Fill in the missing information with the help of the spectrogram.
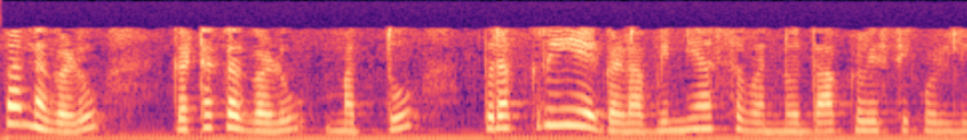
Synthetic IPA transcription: pɐnɐɡɐɭu | ɡ̥ʱɐʈɐkɐɡɐɭu | mɐt̪ːu | pɾɐkɾijɛɡɐɭɐʋinjaːsɐʋɐnːud̪aːkʰɐlisikoɭːi

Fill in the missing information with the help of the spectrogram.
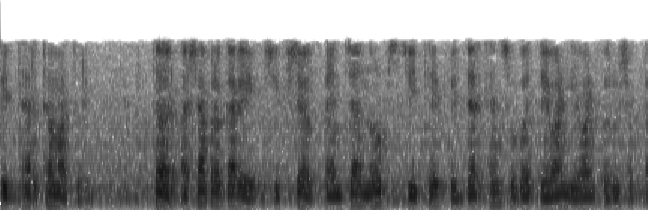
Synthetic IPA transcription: id̪jaɾt̪ʰəmat̪ulḭ | t̪əɾə̰ɕapɾəkaɾeɕikʂək̚t̪jaɲt͡ɕjanoʈst͡ɕiːt̪ʰeʈʋid̪jaɾt̪ʰjãnsubət̪̚d̪eʋaɳɡ̪ʱeʋaɳkəɾuːɕək̚t̪a

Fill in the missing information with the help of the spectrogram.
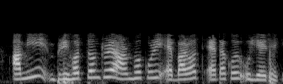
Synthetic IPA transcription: amibɹiɦɔtːɔmtɔɹɛaɹɔmbʱɔkoɹiʔɛbaɹɔtʰɛtakojʔulijajtʰaki

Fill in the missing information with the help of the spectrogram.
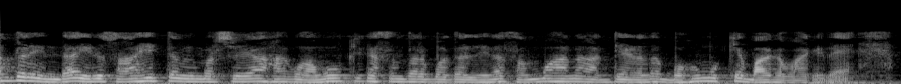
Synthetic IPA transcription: d̪ːɐɾind̪ɐid̪usaːɦit̪jɐʋimɐɾʂɐjɐɦaːɡuɐmuːkikɐsɐnd̪ɐɾbʱɐd̪ɐlːinɐsɐmʋɐɦɐnɐːd̪ʱjɐɳɐd̪ɐbɐɦumukʰjɐbʱaːɡɐʋa̰ːɡḭd̪ḛ

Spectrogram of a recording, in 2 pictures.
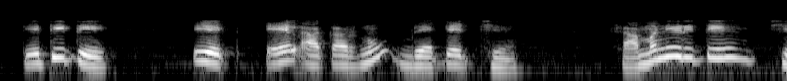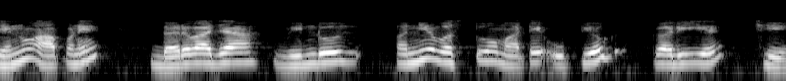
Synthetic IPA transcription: t̪et̪ʰit̪eː | k | elʔa̰kaɾnũbɾɛkeʈ̚t͡ʃʰe | samanjəɾit̪ed͡ʒɛnũapɳe | d̪əɾʋad͡ʒaʋiɳɖoz | ənjəʋəst̪uomaʈeʔupjoɡkəɾie | t͡ʃʰe

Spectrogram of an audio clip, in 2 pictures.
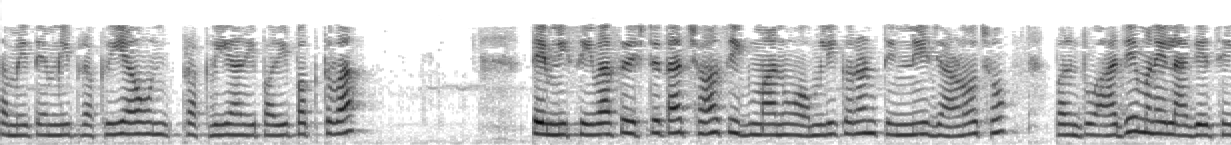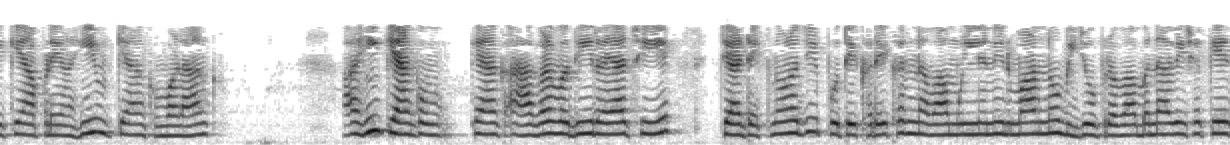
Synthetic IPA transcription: t̪əmet̪emnipɾəkɾijaopɾəkɾijanipəɾipəkʰt̪ʋa | t̪emniseʋasɾɪʃʈət̪at͡ʃʰəsiɡmanũəmlikəɾəɳt̪emned͡ʒaɽ̃ot͡ʃʰopəɾənt̪uad͡ʒemənelaɡet͡ʃʰekeapɳ̃eəɦĩkjãkʋəa | əɦĩkjãkkjãkaɡəɭʋəd̪ʱiɾəɦjat͡ʃʰie | d͡ʒjãʈeknolɔd͡ʒipot̪ekʰəɾekʰəɾnəʋamuljənɪɾmaɳ̃nobid͡ʒopɾəʋabənaʋiʃəke

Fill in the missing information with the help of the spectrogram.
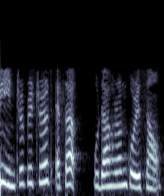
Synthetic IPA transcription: iintɔpɹitaɹɔtɛta | udaɦɔɹɔnkoɹisãʊ̃

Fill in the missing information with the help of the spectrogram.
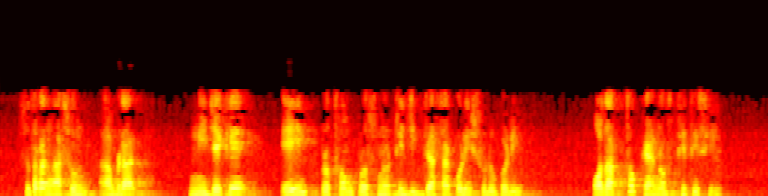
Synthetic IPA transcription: ʃut̪oɾaŋaʃunamɾa | nid͡ʑeke | ejpɾot̪ʰompɾosnoʈid͡ʑiɡːaʃakoɾiʃuɾukoɾi | pɔd̪aɾt̪ʰokɛnost̪ʰit̪it͡ɕʰil

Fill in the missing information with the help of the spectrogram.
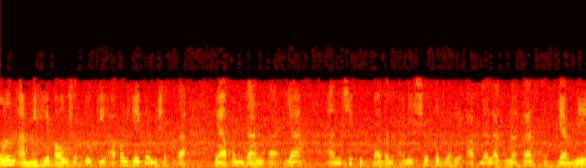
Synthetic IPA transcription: məɽ̃uːnam̤ːiːɦepaɦuːɕək̚t̪okiːʔapəɳɦekəɾuːɕəkt̪a | heapəɳd͡zant̪a̰jaː | nɕikut̪̚pad̪ənaɽ̃iɕəft̪əd̪ʋaɾeʔapljalaɡuɽakaɾsəɡʱjame

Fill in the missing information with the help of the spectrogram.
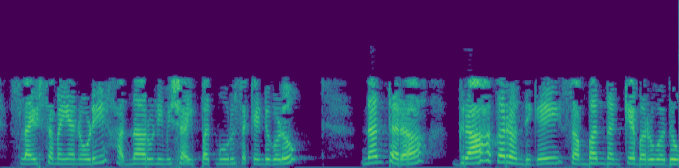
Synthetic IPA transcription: slɐjɖsɐmɐjɐno̞ːɽihɐd̪naːɾunimiʂɐipːɐt̪ːmuːɾuseke̞ɳɖuɡɐɭu | nɐnt̪ɐɾɐ | ɡɾaːɦɐkɐɾo̞nd̪iɡe̞sɐmbɐnd̪ʱɐŋke̞bɐɾuʋɐd̪u

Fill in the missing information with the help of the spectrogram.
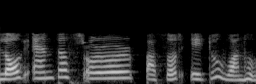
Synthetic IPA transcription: lɔɡɛntastɔɹɔɹpasɔtejtuwanɦob

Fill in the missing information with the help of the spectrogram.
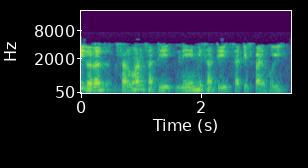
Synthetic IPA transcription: iɡəɾəd͡zsəɾʋãnsaʈʰiːnejmiːsaʈʰiːsɛʈisfajɦoḭːl

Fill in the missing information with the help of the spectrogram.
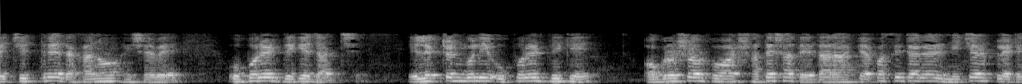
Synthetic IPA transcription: et͡ɕit̪ːɾed̪ɛkʰanoɦiʃebe | upoɾeɾd̪iked͡ʑatːɕʰe̥ | ilek̚ʈɾonɡuliʔupoɾeɾd̪ike | ɔɡɾoʃoɾɦɔoaɾʃat̪ʰeʃat̪ʰet̪aɾakɛpasiʈaɾeɾnit͡ɕeɾpleʈe

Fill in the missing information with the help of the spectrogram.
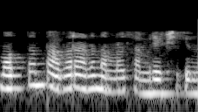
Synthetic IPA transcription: mot̪ːɐmpɐʋɐraːɳɨnɐmːɐɭsɐmɾeːkʂikʲːunːɐ

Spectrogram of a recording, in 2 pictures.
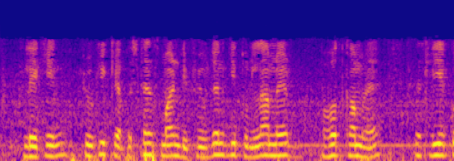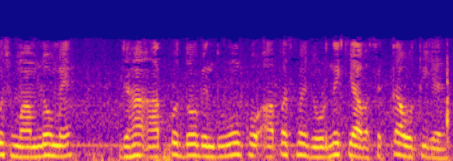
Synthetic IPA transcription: leːkɪnkjõːkikɛːpɪsʈɛ̃ːnsmãːɳɖɪfjuːd͡ʒənk̬it̪ʊlnamẽ | bɐɦʊt̪kɐmɦɛː | ɪsliekʊt͡ʃʰmaːmlõmẽ | d͡ʒɐɦãʔaːp̚kod̪oːbɪ̃nd̪uõkoʔaːpəsmẽd͡ʒoːɽnekiaːʋəʃək̚t̪aɦoːt̪iɦɛː

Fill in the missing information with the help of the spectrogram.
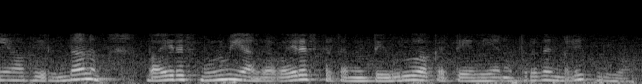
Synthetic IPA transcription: jaːɣɐɪɾɯnd̪aːlɯm | ʋɐɪɾɐsmʊɻmɐjaːɣɐʋɐjɾɐskɾɐʈːɐmɐʈːɐɪʊɾʊʋaːkːɐt̪ːeːʋɐjaːnɐpʊɾɐðɐŋɡɐɭɐɪʊɾʊʋaː

